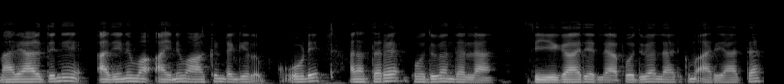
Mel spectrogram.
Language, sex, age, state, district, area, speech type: Malayalam, male, 18-30, Kerala, Kozhikode, rural, spontaneous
